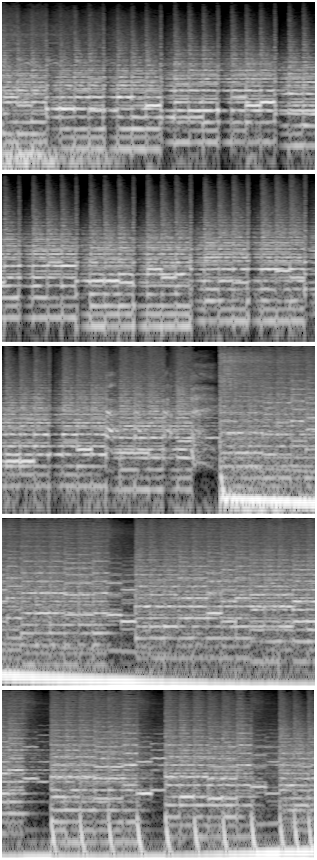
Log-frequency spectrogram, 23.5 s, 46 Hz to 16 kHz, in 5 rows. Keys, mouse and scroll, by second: 2.1 click, 6.3-11.2 drag, 11.0 c, 12.9 click, 15.1 click, 18.9 ctrl+v, 20.8 scroll up 1, 21.3 scroll down 1, 21.6 scroll up 1, 22.1 scroll down 1.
